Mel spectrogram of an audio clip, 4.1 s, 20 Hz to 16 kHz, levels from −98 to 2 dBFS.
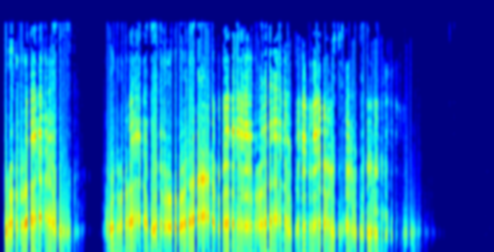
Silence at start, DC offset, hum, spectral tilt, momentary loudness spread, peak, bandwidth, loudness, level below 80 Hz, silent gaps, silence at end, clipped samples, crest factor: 0.05 s; under 0.1%; none; -3.5 dB/octave; 10 LU; -12 dBFS; 11.5 kHz; -29 LUFS; -56 dBFS; 0.76-0.80 s; 0.95 s; under 0.1%; 18 dB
